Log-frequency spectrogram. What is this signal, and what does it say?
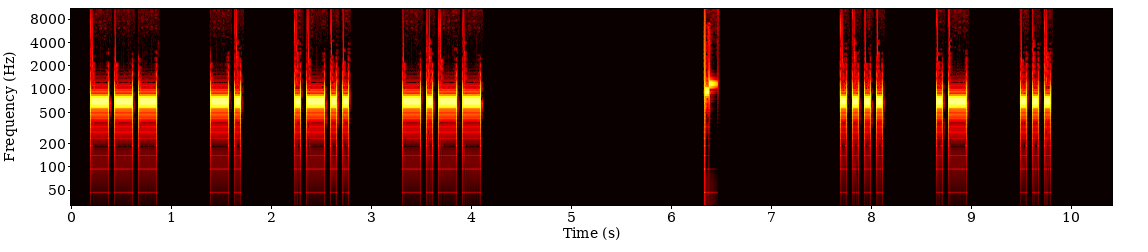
Morse code, heard as a keyed tone, about 20 wpm, spaced as for 11 wpm, 700 Hz. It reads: ONLY HAS
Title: 3x Character Spacing - Top 200 Words - 20wpm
